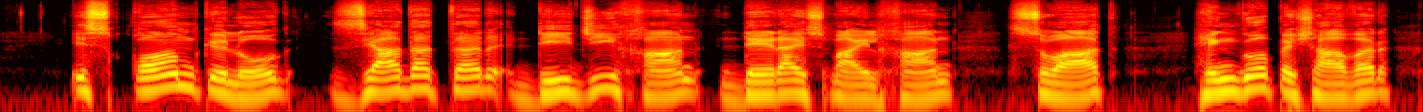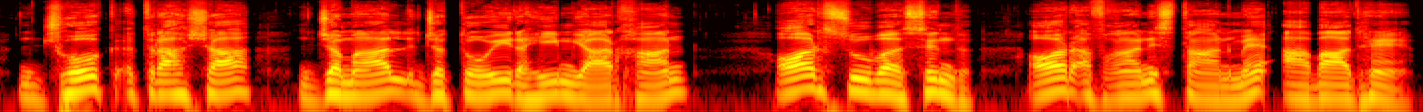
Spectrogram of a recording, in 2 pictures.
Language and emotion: Urdu, neutral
